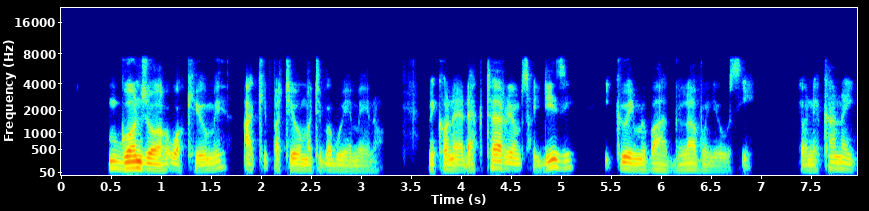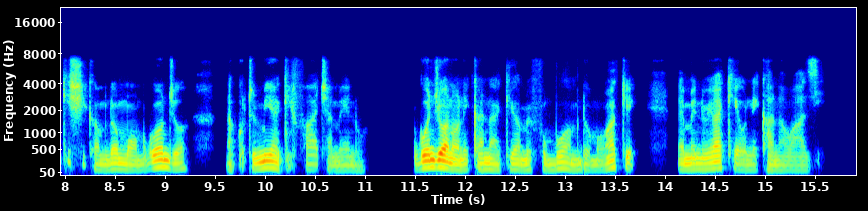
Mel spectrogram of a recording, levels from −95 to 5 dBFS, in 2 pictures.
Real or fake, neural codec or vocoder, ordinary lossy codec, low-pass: fake; codec, 16 kHz, 1 kbps, X-Codec, WavLM features, trained on Multilingual LibriSpeech; Opus, 32 kbps; 7.2 kHz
